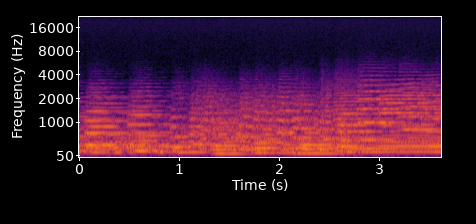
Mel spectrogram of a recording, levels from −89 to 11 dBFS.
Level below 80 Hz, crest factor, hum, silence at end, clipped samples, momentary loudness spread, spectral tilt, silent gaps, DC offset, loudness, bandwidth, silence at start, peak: -56 dBFS; 14 dB; none; 0 s; under 0.1%; 3 LU; -8.5 dB/octave; none; under 0.1%; -21 LUFS; over 20 kHz; 0 s; -6 dBFS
